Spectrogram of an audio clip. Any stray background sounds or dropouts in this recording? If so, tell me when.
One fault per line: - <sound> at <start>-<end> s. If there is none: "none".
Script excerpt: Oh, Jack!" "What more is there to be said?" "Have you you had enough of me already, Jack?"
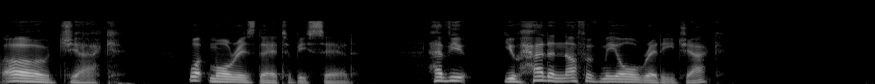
none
